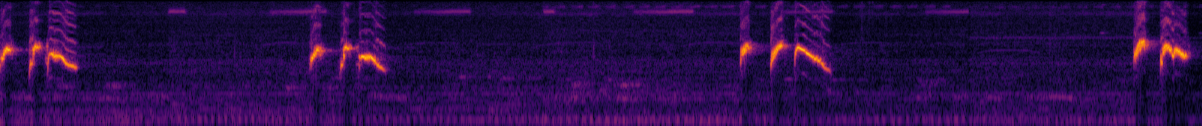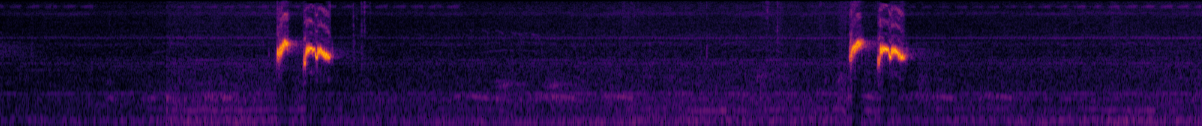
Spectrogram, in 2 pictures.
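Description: Caged female red-whiskered bulbul singing: six short phrases of quick, falling whistled notes, spaced two to four seconds apart.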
